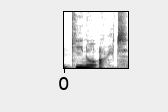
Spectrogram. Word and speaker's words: Kinoite: does Kyo means so you have two options to pronounce the name kinoite the first one is the English way you say kinoite and it's as a reference to the Blue Mineral so I chose it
